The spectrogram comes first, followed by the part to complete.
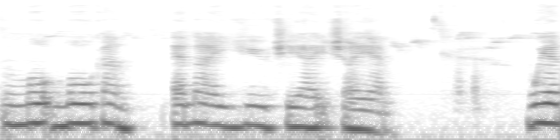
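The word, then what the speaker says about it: Maugham: by w somerset um i think it's pronounced morgan m-a-u-g-h-a-m we are not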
